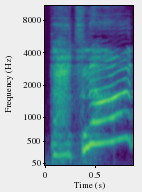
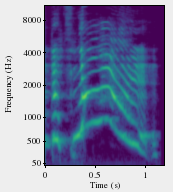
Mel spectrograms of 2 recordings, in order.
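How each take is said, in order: First: Loud, much higher, rising in alarm; shocked protest. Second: Shouted far higher, falling hard on "not"; full shout. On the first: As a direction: friends horrified, starting to yell. Friends' shocked reaction, building. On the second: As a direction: yell "not" in horror. Friends' shocked reaction, peak. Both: Retold or imitated.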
